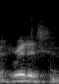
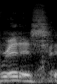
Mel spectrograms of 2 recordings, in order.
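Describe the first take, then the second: First: Said in the usual way. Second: Laughing. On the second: Real, not acted.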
